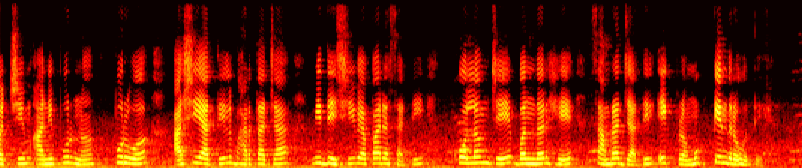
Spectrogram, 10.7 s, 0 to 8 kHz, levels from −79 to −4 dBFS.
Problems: constant background noise, background conversations at intervals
